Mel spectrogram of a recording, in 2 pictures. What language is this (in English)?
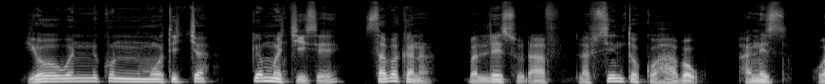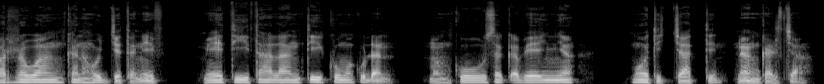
Oromo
